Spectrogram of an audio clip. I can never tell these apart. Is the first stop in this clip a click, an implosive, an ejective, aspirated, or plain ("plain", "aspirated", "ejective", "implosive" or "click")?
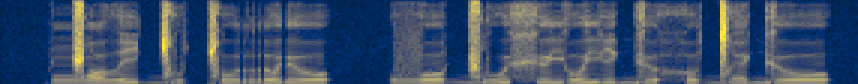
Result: click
